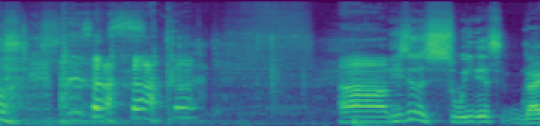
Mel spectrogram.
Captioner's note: laughing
